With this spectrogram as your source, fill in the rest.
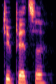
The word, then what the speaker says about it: Tupitza: doing freaking blow back there, Tupitza.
